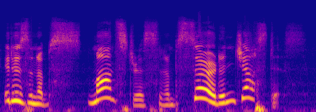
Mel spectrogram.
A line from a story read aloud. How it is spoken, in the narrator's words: I exclaimed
